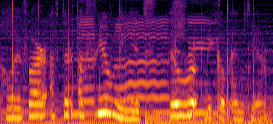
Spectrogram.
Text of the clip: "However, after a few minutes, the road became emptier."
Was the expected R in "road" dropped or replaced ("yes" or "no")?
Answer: yes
